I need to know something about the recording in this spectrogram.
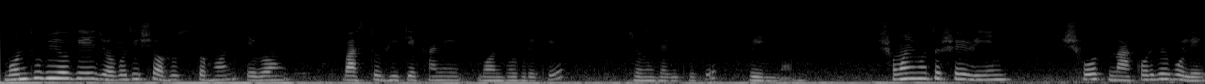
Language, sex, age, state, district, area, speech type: Bengali, female, 30-45, West Bengal, North 24 Parganas, urban, spontaneous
